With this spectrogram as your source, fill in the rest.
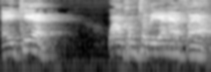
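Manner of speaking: put-on deliberate, loud, slow New Jersey accent. Retelling a phone call from Coach Tom Hill: imitating his New Jersey accent. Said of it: "I swear that's exactly how the, the, the, the man speaks".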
